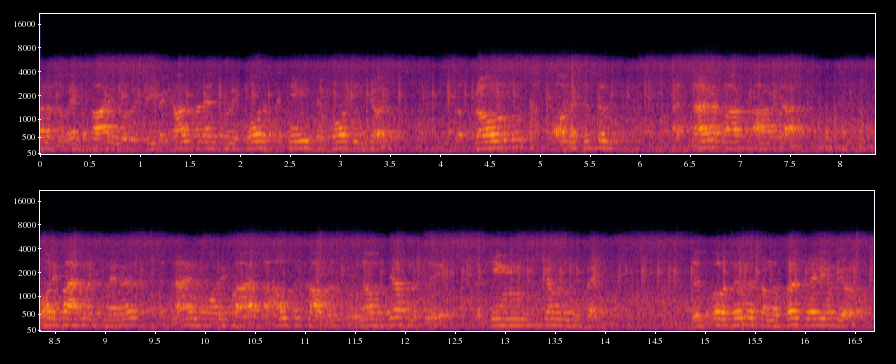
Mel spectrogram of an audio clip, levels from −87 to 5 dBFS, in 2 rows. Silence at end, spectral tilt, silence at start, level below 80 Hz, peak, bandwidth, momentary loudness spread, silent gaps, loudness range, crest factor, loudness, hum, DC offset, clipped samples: 0 s; -5 dB/octave; 0 s; -64 dBFS; -6 dBFS; 7.8 kHz; 10 LU; none; 2 LU; 20 dB; -25 LUFS; none; under 0.1%; under 0.1%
